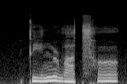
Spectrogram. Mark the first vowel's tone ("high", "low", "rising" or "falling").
rising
